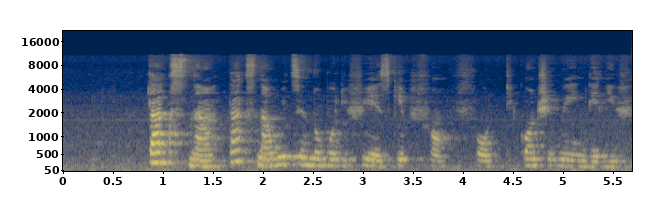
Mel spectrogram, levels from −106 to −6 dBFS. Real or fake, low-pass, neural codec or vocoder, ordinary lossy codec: real; 10.8 kHz; none; MP3, 96 kbps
